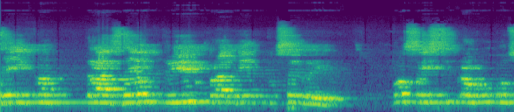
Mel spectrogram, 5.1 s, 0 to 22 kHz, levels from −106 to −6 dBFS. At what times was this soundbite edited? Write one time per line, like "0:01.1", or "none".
none

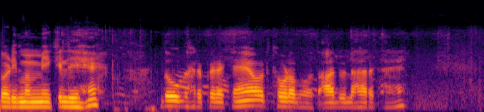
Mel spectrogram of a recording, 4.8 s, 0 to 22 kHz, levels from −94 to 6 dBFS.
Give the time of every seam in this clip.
none

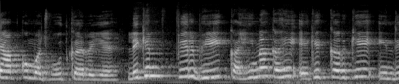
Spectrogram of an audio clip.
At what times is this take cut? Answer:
0:01.2

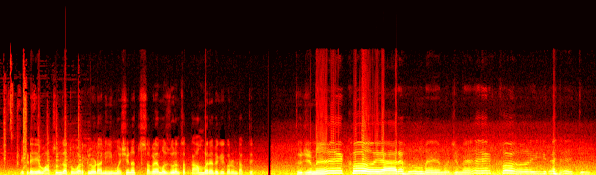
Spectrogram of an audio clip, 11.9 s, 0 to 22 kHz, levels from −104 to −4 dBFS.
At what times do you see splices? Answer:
none

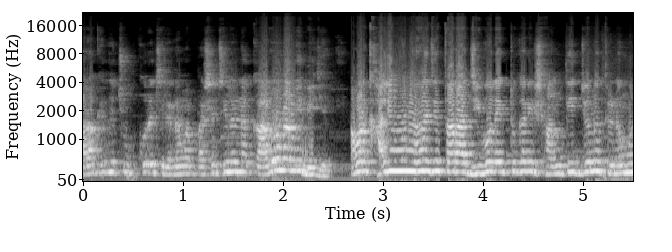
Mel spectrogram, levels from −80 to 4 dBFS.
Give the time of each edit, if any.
0:02.5

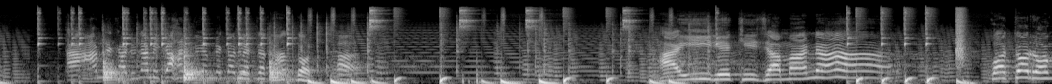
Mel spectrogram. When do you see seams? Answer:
none

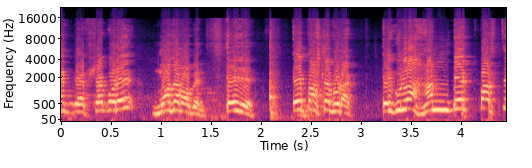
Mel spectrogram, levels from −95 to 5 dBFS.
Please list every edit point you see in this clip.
0:01.5
0:03.0

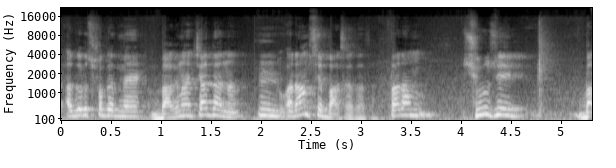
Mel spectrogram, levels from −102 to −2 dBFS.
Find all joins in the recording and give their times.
0:00.9
0:01.8
0:03.1

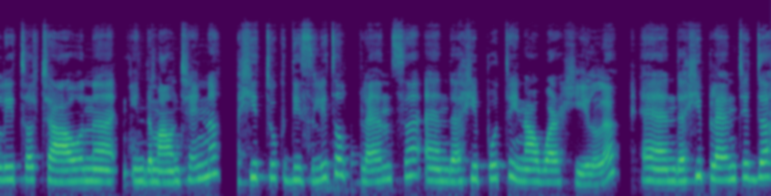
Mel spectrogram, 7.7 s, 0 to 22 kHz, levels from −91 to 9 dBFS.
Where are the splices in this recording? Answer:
0:01.2
0:02.3
0:03.5
0:06.3

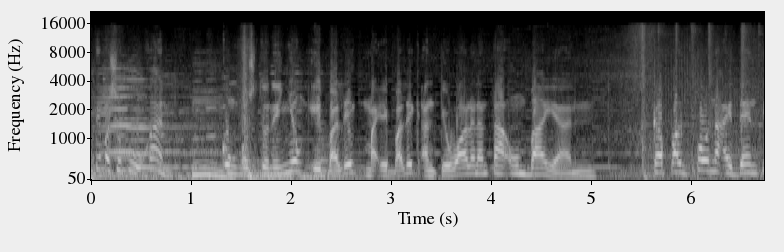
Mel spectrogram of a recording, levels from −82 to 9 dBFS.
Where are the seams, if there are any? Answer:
none

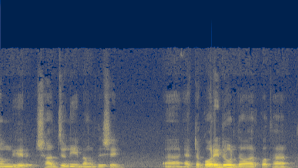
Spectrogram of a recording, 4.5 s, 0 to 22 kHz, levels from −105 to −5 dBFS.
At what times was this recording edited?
none

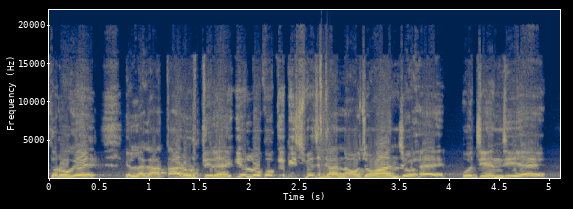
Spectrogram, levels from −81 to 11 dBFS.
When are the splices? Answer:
0:02.7

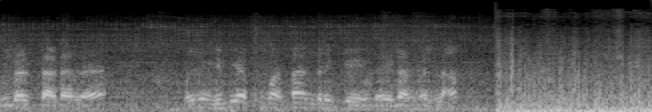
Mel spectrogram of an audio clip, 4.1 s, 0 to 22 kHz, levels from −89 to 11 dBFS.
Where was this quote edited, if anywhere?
0:01.0
0:03.1

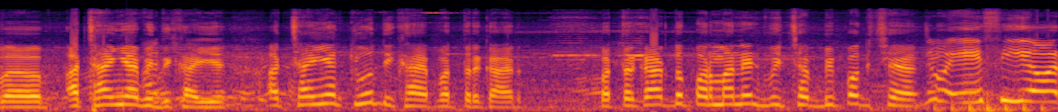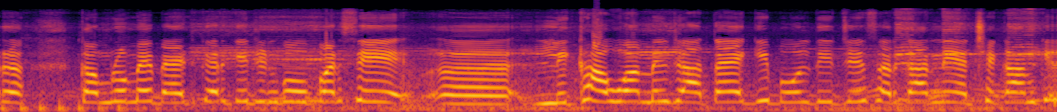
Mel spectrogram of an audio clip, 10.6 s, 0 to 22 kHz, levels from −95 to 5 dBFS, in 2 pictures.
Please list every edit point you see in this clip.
0:04.7

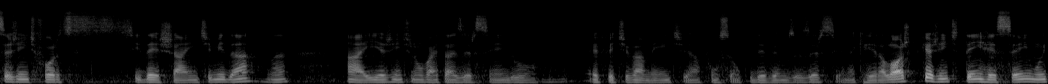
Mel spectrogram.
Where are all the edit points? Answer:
0:08.6

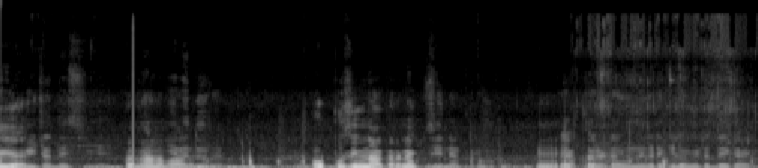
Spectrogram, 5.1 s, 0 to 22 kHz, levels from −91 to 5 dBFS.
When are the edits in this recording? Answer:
0:03.6

